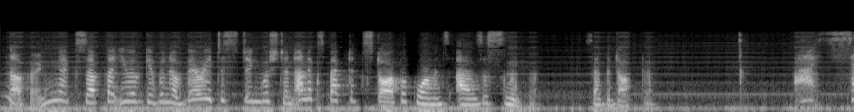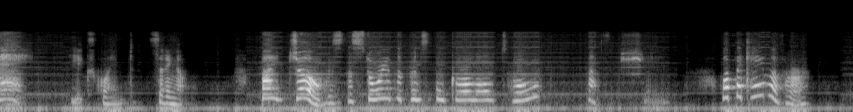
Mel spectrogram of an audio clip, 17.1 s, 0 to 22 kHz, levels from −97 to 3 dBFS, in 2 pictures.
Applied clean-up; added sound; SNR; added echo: neural separator model SepFormer DNS4.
